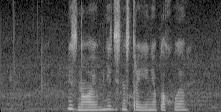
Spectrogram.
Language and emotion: Russian, sad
